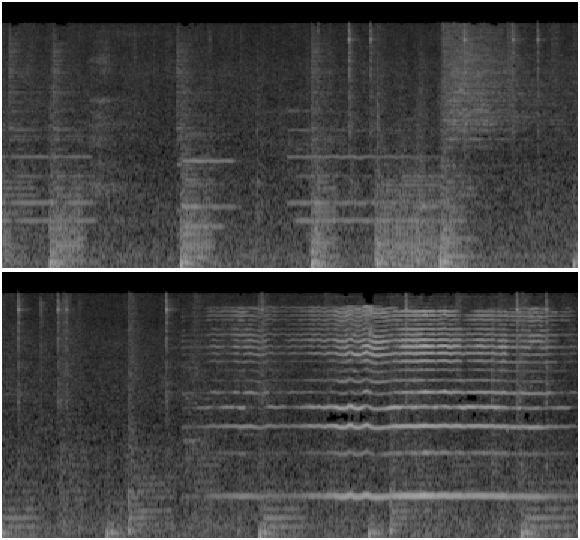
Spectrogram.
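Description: A thin, high mosquito whine hovers and wavers near the ear, growing more prominent toward the end, while regular low thumps pulse underneath throughout.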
